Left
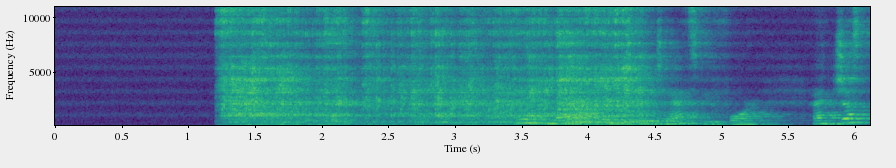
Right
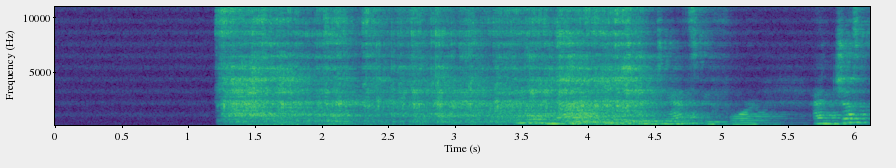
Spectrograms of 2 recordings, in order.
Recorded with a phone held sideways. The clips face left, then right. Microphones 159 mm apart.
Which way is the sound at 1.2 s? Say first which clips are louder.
Left 1 dB; 65° left (ahead or behind).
